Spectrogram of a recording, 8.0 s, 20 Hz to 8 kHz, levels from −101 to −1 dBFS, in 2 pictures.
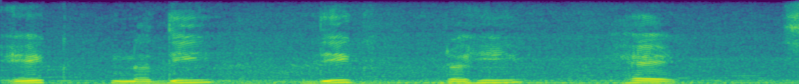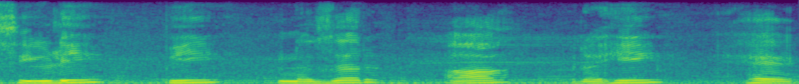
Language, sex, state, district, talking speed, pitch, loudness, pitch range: Hindi, male, Madhya Pradesh, Dhar, 85 wpm, 185 Hz, -17 LUFS, 165-200 Hz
